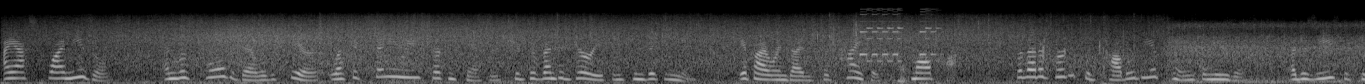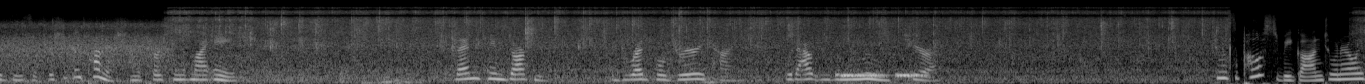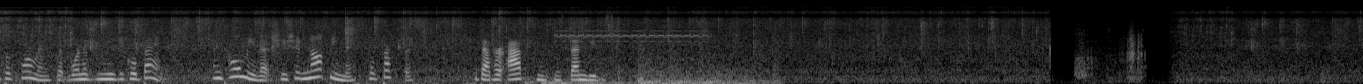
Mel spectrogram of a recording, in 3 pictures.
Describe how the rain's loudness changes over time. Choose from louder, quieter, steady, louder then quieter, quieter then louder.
quieter.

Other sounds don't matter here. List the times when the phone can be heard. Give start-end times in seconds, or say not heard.
8.6-9.4, 22.0-22.9, 32.7-35.1.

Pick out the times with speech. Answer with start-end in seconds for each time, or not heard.
0.0-16.1, 18.2-19.1, 19.8-23.2, 25.8-33.5.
